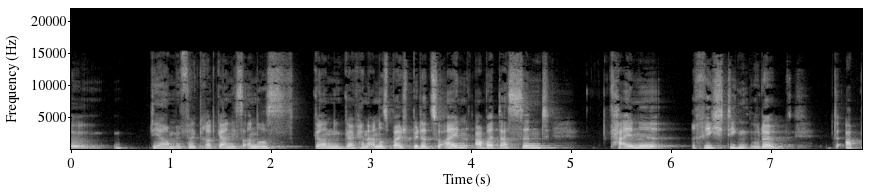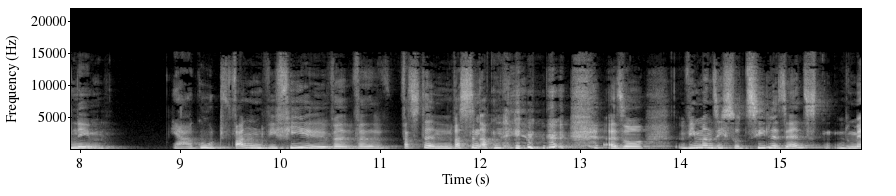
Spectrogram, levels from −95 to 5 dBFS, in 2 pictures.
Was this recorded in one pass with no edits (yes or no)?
yes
